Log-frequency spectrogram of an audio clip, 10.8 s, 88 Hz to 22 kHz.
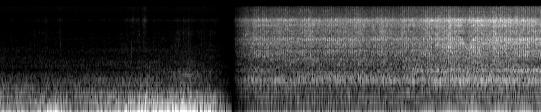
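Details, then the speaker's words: Idling engine with 605,000 km in 9 years gives an uneven light rattle, about three beats a second, from the back of the engine under a low rumble, on first start whether cold or warm; the cause is suspected but unconfirmed. "ilk çalıştırdığımızda tane ne kadar bir ses arkadan veriyor arkadaşlar takır takır takır takır"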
